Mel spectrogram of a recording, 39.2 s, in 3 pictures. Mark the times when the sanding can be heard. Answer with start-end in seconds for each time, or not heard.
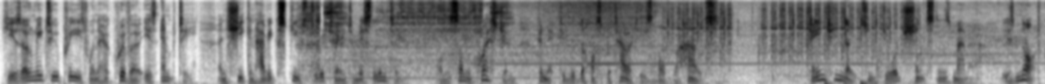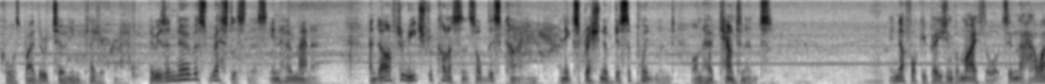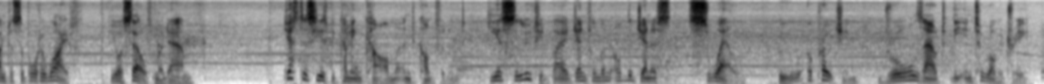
3.6-11.6.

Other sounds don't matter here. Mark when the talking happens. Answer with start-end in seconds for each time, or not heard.
0.1-9.1, 10.1-22.8, 24.1-28.6, 29.6-39.0.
